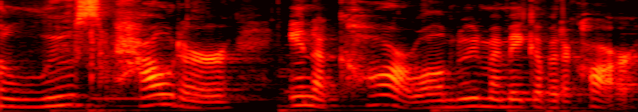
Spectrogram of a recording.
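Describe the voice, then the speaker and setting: A woman talks at a moderate pace, with clear music playing in the background. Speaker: news anchor doing a makeup tutorial. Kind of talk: tutorial. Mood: playful, joking. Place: home room.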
